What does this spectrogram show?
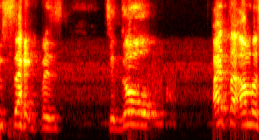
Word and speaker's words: TOGO: And, you know, the 2 ciphers to go. I thought I'm gonna say it's TOGO. It's pronounced TOGO, right?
